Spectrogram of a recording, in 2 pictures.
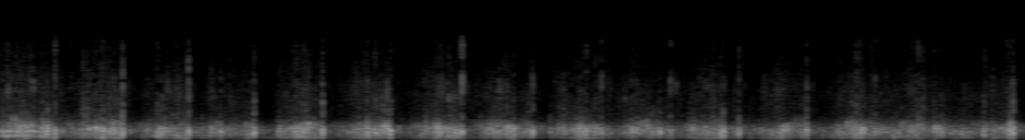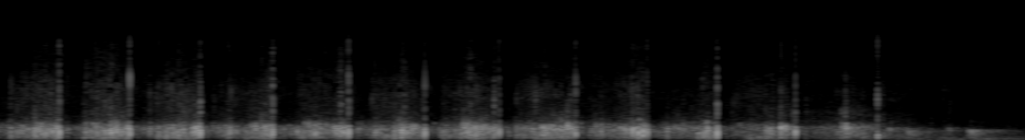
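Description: Audience applauding, many hands clapping, dying away near the end.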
